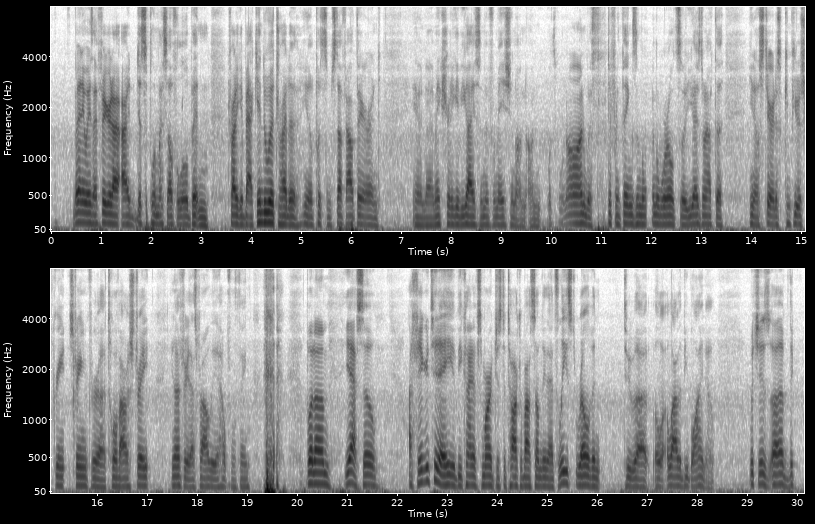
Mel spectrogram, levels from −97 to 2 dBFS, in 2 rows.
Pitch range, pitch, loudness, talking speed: 105-125 Hz, 115 Hz, -21 LUFS, 220 wpm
